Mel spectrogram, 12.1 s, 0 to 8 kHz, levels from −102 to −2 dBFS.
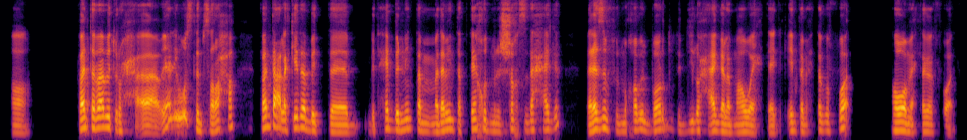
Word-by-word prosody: آه، 105 -1 -6 0.6
فأنت 175 +2 +7
بقى 180 +1 +8
بتروح 185 - -1 0.3
يعني 345 +4 +1
وص 385 +1 0
بصراحة - - -1 0.3
فأنت - - +4
على - - +7
كده 180 0 +3
بت 140 -4 -2 0.6
بتحب 160 -3 -3
إن 145 +1 +1
أنت 165 0 -2
ما 120 -2 -2
دام 135 - +4
أنت 155 -3 -3
بتاخد 160 0 -3
من 125 -1 -8
الشخص 135 +3 -3
ده 150 - -1
حاجة، 145 0 -4 0.3
فلازم 160 +3 +5
في 150 -2 -20
المقابل 140 +4 -4
برضه 145 +5 -2
تدّي 125 +2 -13
له 145 - -3
حاجة 130 0 +1
لمّا 115 -1 -3
هو 120 -1 +1
يحتاجك، 105 0 -7
أنت 135 -1 -4
محتاجه 135 +4 -7
في 135 - -22
وقت، - - +1 0.5
هو 135 0 +7
محتاجك 120 0 -4
في 115 - -36
وقت، - - -6
140 Hz, 200 wpm, -26 LUFS, 120-160 Hz, 0.6 s, بقى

